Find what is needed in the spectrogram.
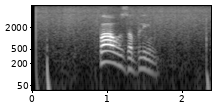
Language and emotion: Russian, angry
